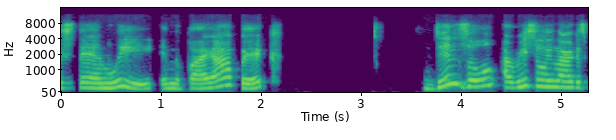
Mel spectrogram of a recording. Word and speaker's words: Denzel: make sure you say that it's Denzel not Denzel okay you can say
